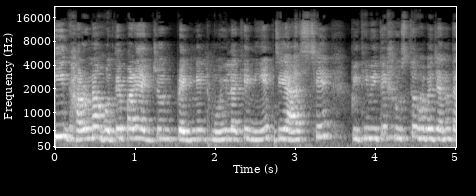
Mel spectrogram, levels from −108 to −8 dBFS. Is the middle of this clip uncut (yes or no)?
no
